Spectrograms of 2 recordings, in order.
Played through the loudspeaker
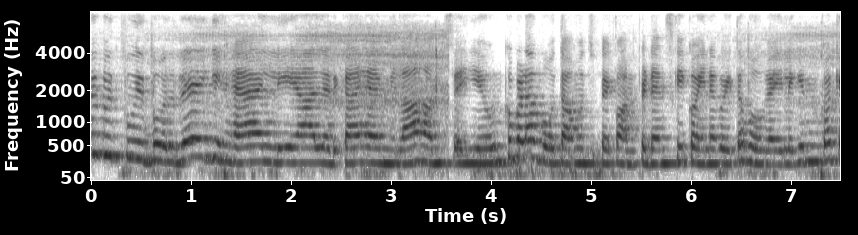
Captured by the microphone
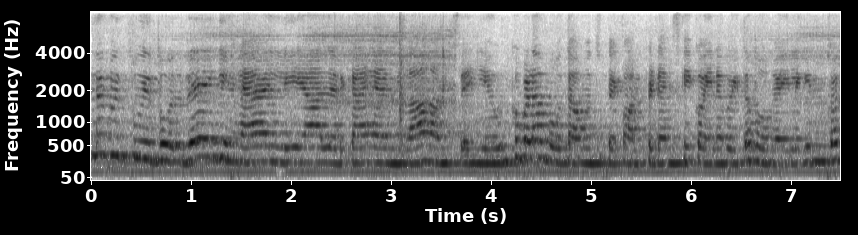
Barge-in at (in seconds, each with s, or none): none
